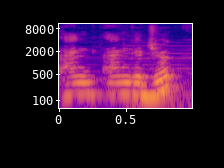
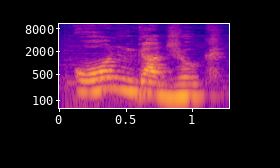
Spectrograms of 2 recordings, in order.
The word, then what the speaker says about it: Angajuk: I was totally wrong. Orngajuk. Ungajuk. Orngajuk. From Like Orn as in awning. Ga, G-A-H-J-O-O-K. Orngajuk.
